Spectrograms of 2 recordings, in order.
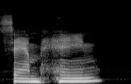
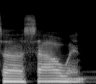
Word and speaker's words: Samhain: A lot of people mispronounce it Samhain because in English that's how it's like sounds phonetically, but it's not pronounced that way. So you've probably heard it before, but it's Samhain and it's Halloween basically.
